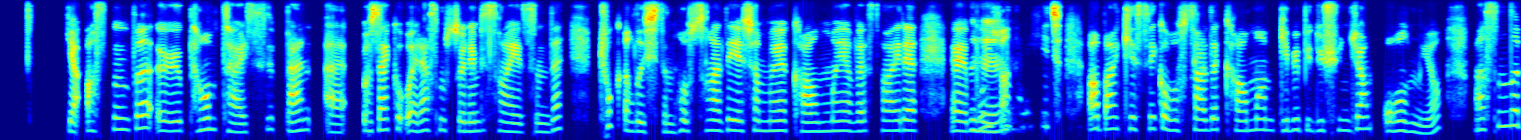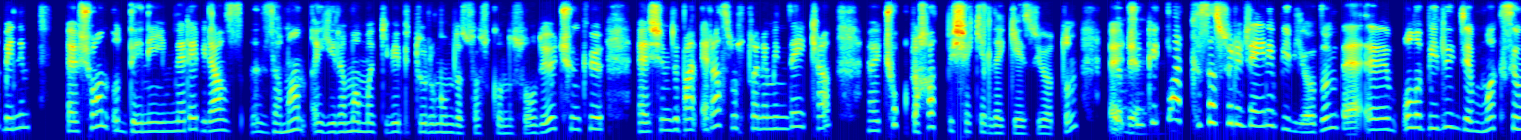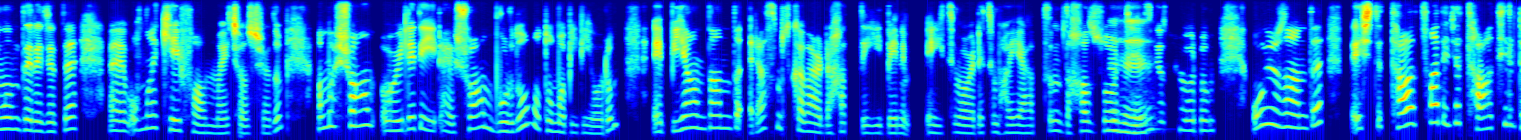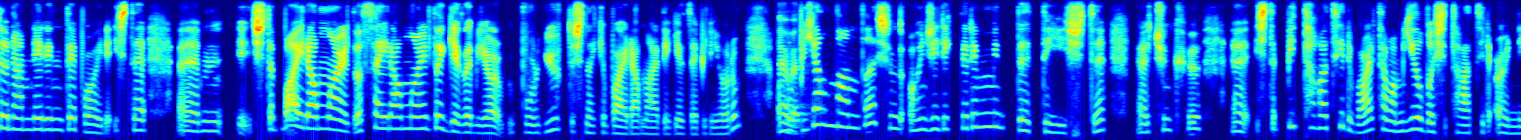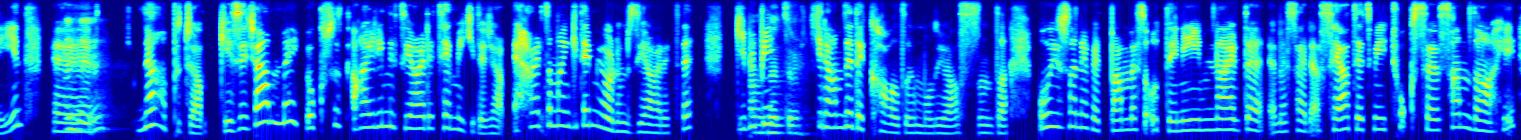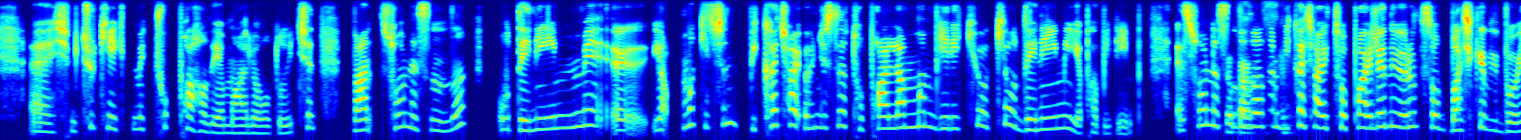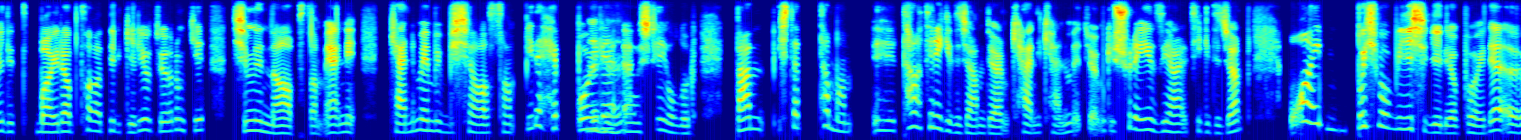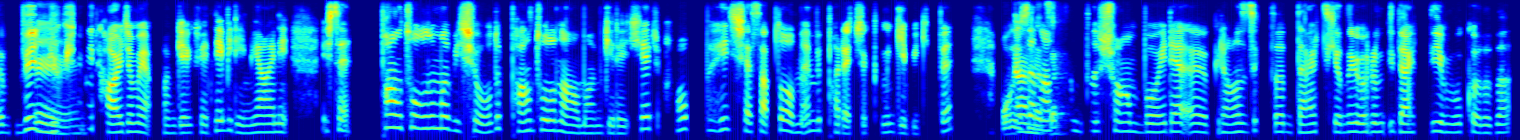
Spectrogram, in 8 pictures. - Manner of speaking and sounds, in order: other background noise; other noise; laughing while speaking: "yanıyorum"
- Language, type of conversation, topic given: Turkish, advice, Deneyimler ve eşyalar arasında bütçemi nasıl paylaştırmalıyım?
